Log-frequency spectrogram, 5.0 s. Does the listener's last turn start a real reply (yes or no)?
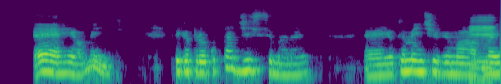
yes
